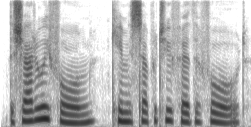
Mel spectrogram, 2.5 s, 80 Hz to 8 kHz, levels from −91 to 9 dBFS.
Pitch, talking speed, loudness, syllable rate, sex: 210 Hz, 240 wpm, -16 LUFS, 6.4 syllables/s, female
